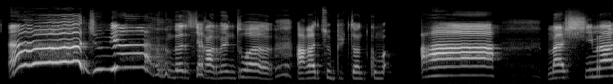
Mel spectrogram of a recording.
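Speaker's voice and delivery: very loud, high fan scream; hyped shout. Real, not acted. Reader cheering Julia's arrival, hyped shout. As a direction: yell at the page like a fan.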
